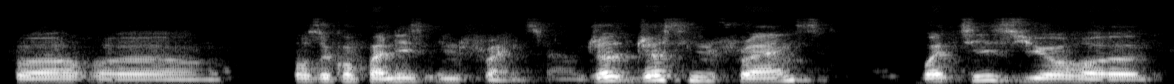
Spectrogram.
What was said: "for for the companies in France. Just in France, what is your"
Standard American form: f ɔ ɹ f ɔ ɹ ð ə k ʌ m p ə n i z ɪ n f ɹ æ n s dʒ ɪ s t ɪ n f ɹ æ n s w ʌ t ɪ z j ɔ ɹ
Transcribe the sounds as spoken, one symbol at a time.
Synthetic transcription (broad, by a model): f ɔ ɹ f ɔ ɹ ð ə k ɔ p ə n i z ɪ n f ɹ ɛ n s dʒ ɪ s t ɪ n f ɹ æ n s w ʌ t ɪ z j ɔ ɹ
